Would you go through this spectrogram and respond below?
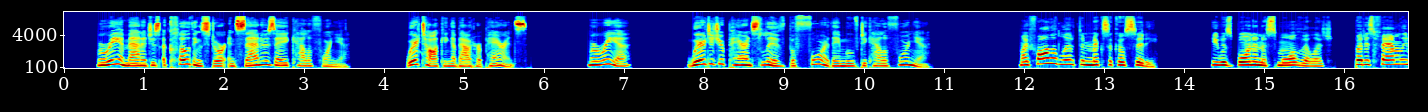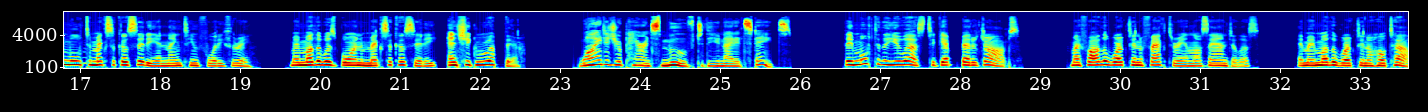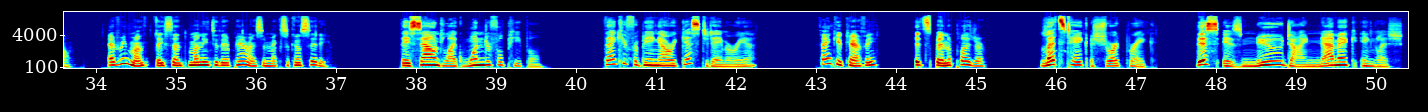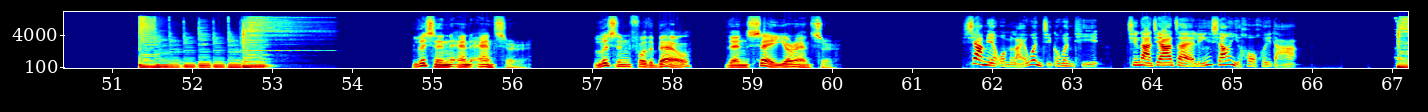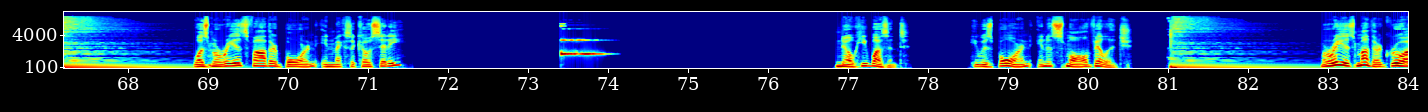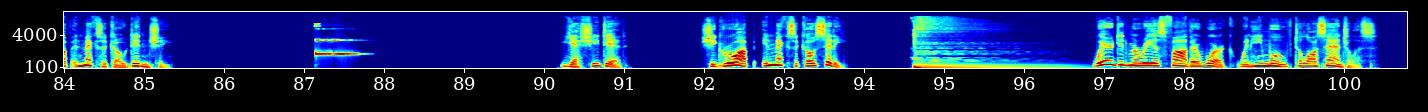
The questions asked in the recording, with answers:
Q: Was Maria's father born in Mexico City?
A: No, he wasn't. He was born in a small village.

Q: Where did Maria's father work when he moved to Los Angeles?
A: He worked in a factory.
